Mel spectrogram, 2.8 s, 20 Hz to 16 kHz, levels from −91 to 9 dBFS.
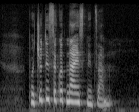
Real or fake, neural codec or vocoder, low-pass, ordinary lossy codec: fake; vocoder, 44.1 kHz, 128 mel bands every 512 samples, BigVGAN v2; 14.4 kHz; MP3, 96 kbps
